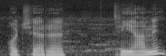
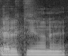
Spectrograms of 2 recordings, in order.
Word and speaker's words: Ocheretyanyy: I'm here with Ocheretyanyy. Did I pronounce that right? Yeah, this was correct. Ocheretyanyy and Absolutely.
